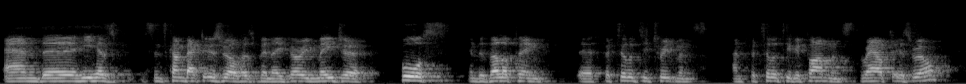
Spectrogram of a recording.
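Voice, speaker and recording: A man giving a formal introduction as host of a conference, with halting, hesitant delivery. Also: a little high, fairly even intonation, darkish tone. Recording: echoey, slightly dull audio.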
